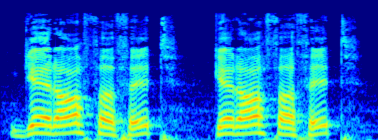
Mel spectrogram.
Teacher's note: the letter f is being pronounced as a v we're giving it a little bit of voice we're not making it off get off of it get off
